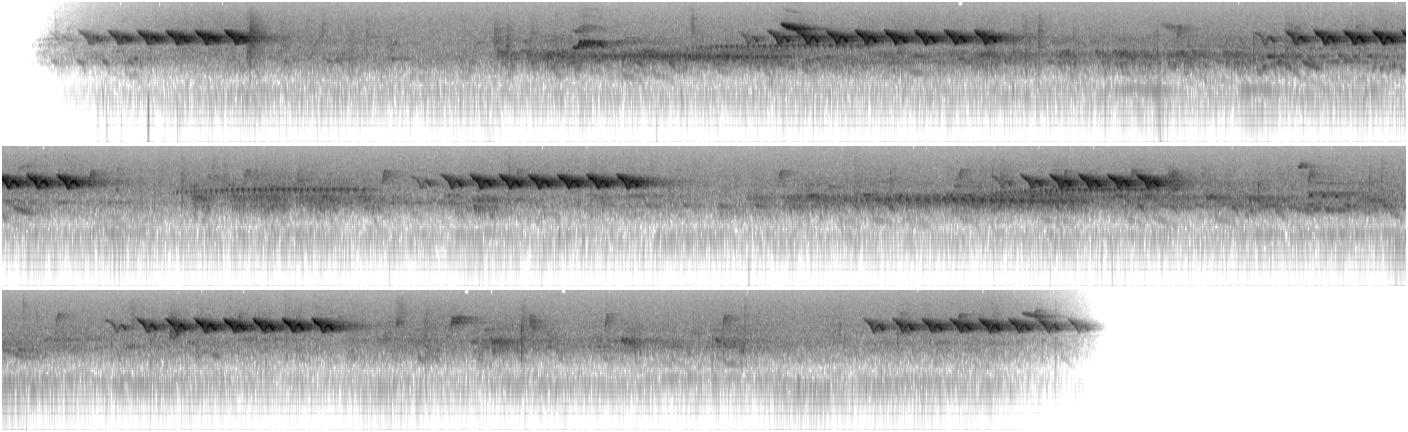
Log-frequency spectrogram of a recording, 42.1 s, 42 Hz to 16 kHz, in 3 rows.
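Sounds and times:
Lemon-chested Greenlet Hylophilus thoracicus calling in Peru: 0.4s - 2.8s, 5.0s - 10.2s, 11.0s - 15.1s, 15.9s - 20.7s, 21.8s - 28.0s, 28.6s - 31.6s, 36.7s - 39.1s.

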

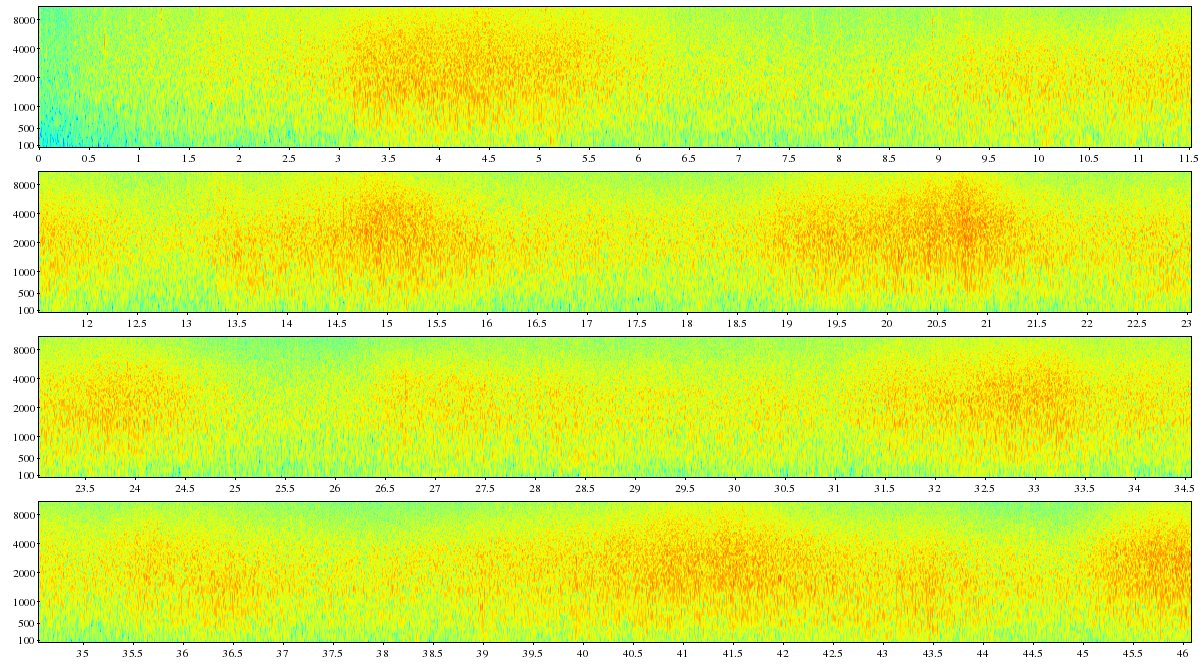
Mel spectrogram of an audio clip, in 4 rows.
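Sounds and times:
rain: 0.0s - 46.0s.

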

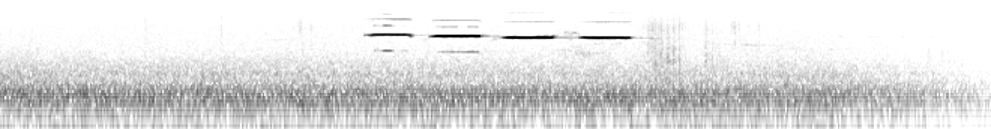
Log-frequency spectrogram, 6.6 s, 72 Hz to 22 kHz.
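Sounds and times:
faint low background hiss: 0.0s - 6.6s
mountain chickadee song of clear whistled notes: 2.4s - 4.4s.

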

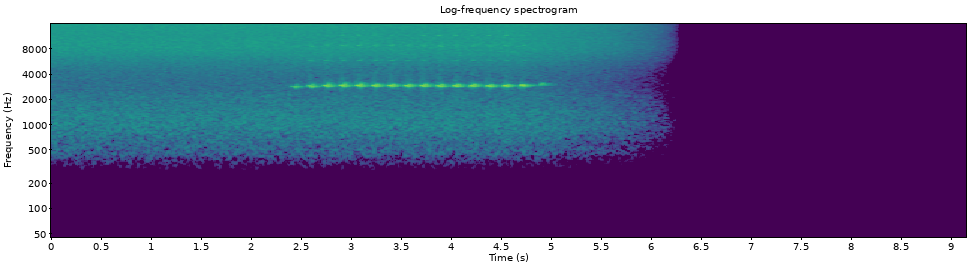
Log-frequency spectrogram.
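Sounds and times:
soft background hiss: 0.0s - 6.2s
rusty-breasted antpitta whistling in South America: 2.4s - 5.1s.

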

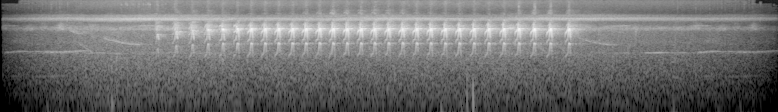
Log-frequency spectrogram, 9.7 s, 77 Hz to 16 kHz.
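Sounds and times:
Veniliornis passerinus calls in the Eastern Lowlands of South America: 0.9s - 8.4s.

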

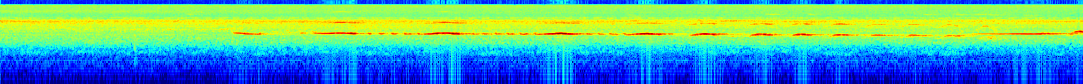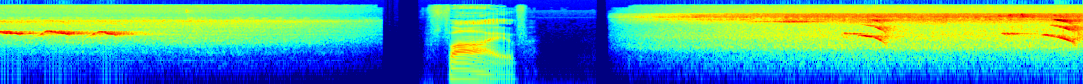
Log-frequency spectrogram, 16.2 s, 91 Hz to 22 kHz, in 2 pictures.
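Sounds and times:
steady high hiss: 0.0s - 5.6s, 7.9s - 11.0s, 12.8s - 16.2s
Brown-billed scythebill song of clear whistled notes in Ecuador: 1.7s - 9.2s
speech: 11.5s - 12.1s.

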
